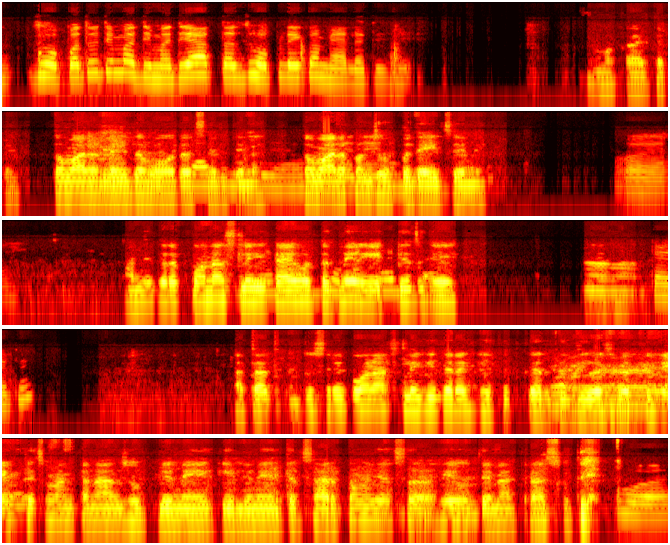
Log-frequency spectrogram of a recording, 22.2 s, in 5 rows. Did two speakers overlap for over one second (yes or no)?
yes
